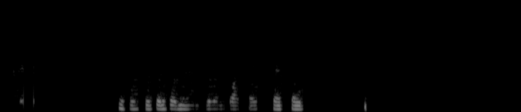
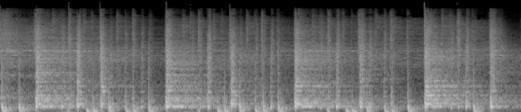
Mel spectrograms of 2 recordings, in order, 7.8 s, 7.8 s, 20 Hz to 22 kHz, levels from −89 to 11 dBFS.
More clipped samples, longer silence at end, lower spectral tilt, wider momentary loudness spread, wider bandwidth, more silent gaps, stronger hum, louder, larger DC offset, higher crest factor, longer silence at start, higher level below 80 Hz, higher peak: neither; first, 2.3 s vs 0 s; first, -11.5 dB/octave vs -4.5 dB/octave; first, 20 LU vs 8 LU; second, 7.2 kHz vs 16.5 kHz; first, 0.36-0.50 s vs none; neither; second, -52 LUFS vs -15 LUFS; neither; about the same, 20 dB vs 16 dB; first, 0.3 s vs 0 s; second, under -90 dBFS vs -26 dBFS; second, -34 dBFS vs 0 dBFS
